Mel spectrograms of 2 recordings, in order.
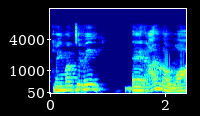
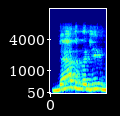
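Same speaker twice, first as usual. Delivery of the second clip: ordinary talk, nothing marked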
